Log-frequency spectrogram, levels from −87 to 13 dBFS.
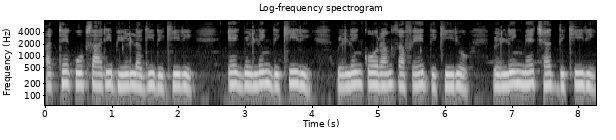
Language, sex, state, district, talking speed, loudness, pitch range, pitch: Rajasthani, female, Rajasthan, Nagaur, 140 wpm, -12 LUFS, 175-190 Hz, 180 Hz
